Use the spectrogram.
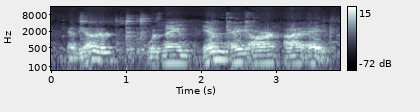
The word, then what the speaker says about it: Maria: One was named Anna, and the other was named M-A-R-I-A, which in the English tradition is pronounced Maria. And when I was a young fellow, everybody called it Anna Maria.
